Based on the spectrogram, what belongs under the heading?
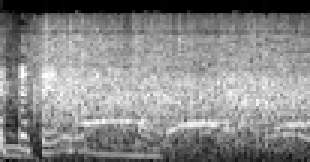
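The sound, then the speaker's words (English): A large crowd applauds at a fair, a loud, steady wash of clapping that fills the whole clip, with a voice briefly calling out over it near the start. “Wow, you have a really big crowd out there at the fair.”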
